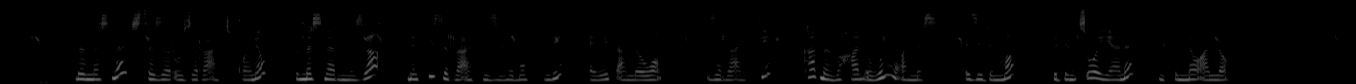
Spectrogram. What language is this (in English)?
Tigrinya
